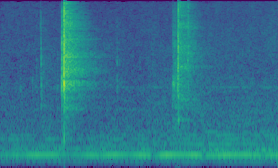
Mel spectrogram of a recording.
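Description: Two sharp plastic clicks from a toy yo-yo being worked in and out of its plastic holster, the first, about half a second in, louder than the second.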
